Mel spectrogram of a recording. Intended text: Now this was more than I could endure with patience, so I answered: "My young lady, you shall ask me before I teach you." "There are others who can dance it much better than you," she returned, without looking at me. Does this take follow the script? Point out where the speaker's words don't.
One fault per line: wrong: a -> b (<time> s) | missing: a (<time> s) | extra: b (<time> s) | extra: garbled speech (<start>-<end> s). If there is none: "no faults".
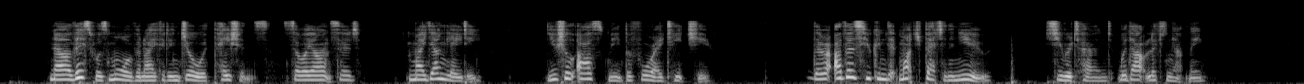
missing: dance (8.9 s)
